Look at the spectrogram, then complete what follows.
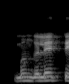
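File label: "menggeletek", Malay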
